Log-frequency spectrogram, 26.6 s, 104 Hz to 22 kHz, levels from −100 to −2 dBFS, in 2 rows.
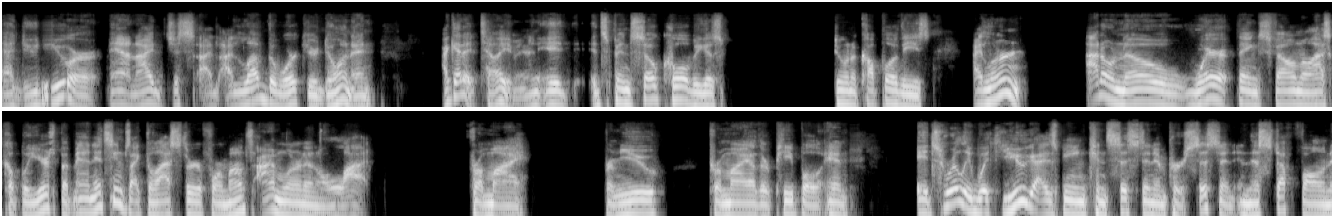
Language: English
